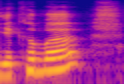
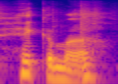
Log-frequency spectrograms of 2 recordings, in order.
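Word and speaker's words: jícama: So the J is supposed to sound like an H, so it's jicama.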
